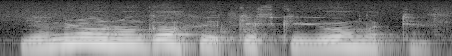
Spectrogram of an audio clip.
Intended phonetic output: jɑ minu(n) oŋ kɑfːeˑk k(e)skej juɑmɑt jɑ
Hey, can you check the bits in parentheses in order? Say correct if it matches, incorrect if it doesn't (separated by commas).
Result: correct, correct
